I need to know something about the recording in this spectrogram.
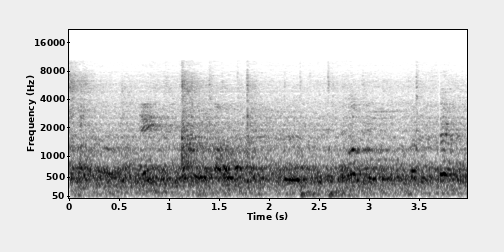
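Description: Rackets strike a shuttlecock back and forth with sharp pops.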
